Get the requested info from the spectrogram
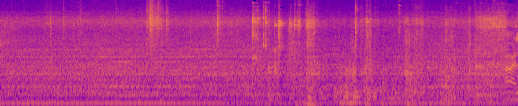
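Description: Truck engine and its engine-driven product pump running steadily in reverse, with metal clinks and knocks as the hose's camlock coupling is unlatched and pulled off the tanker's outlet. The knocks come mostly between about five and eight seconds in.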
